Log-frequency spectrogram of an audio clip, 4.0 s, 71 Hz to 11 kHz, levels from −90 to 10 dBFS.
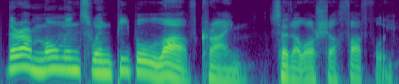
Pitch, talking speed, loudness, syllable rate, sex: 125 Hz, 150 wpm, -17 LUFS, 5.3 syllables/s, male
